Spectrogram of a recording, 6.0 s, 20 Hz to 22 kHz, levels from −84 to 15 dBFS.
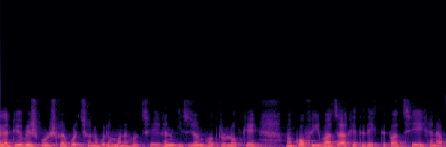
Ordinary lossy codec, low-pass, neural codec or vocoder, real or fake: none; 7.2 kHz; none; real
